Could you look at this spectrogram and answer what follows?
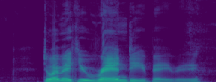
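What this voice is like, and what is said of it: Austin Powers character impression. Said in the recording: “your best Austin Powers impression”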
